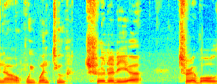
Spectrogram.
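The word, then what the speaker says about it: xurreria: is with the X, churreria. The X makes like a ch sound, so that's why you see all these churreria spelled with a churreria.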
